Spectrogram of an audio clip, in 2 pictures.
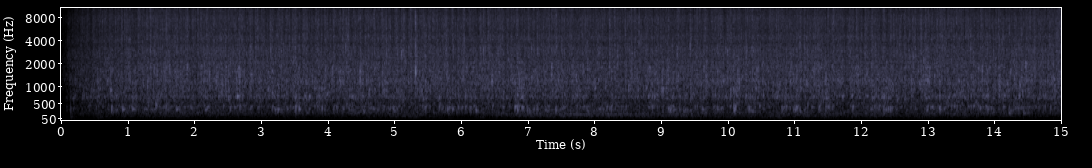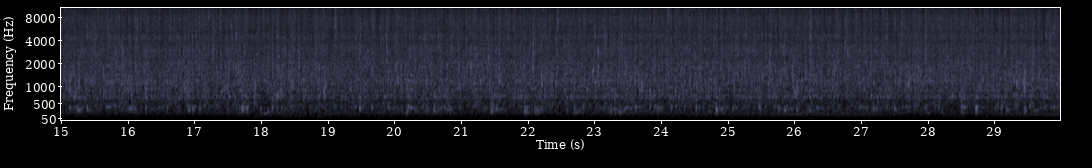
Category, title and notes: Soundscapes > Nature
Medium Stream Reverb
drops, stream, river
